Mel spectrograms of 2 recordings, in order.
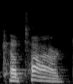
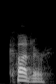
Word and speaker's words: Qatar: country of Qatar, spelled like Qatar, Qatar, Mm-hmm. but they pronounce it Qatar, It's a Qatar. Qatar is the right pronunciation. That Qatar, all right. Okay, like a let's. meat cutter in a butcher shop. Yeah, it sounds like that.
